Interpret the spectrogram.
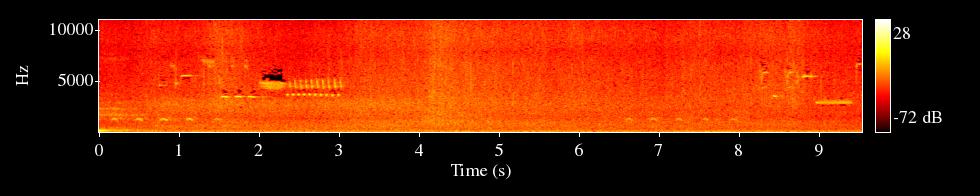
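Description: Nature ambience: a steady soft hiss with birds chirping. A run of short chirps and a high trill comes about a second and a half in, and again from about seven seconds in.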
